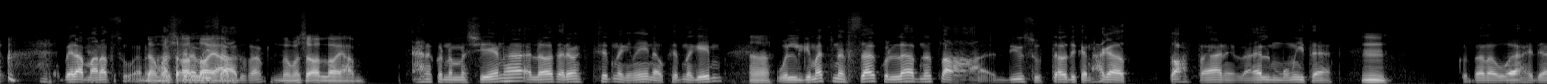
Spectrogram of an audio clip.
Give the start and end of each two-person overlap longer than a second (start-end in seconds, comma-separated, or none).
1.3-2.7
